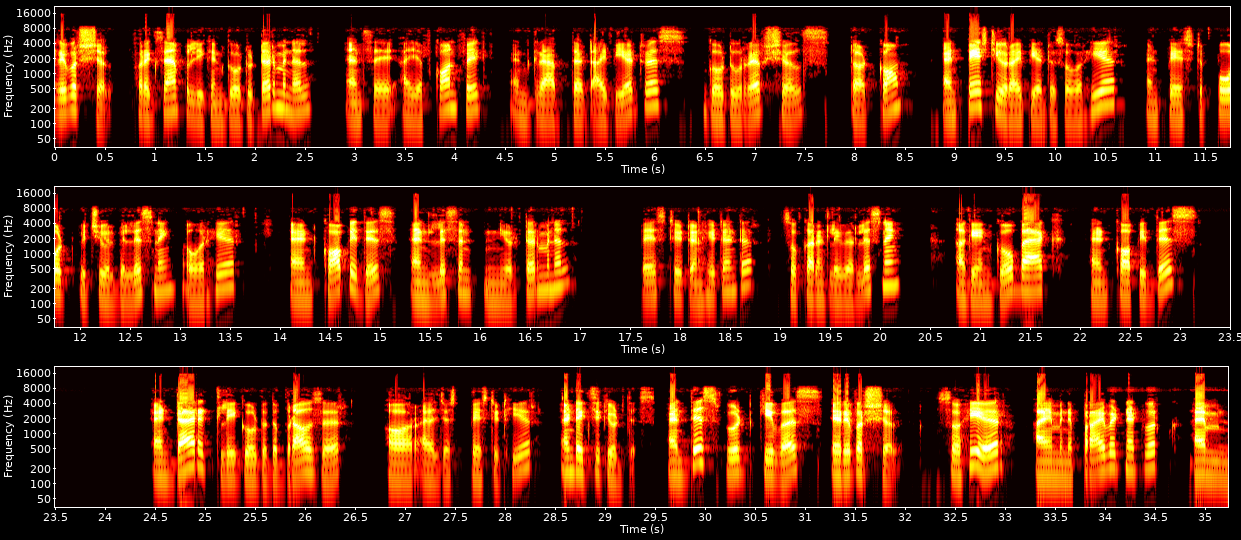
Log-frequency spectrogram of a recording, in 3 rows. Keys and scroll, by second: 0.7 alt+Tab, 3.5-4.5 typing, 6.3 ctrl+shift+c, 10.2 ctrl+v, 18.2 Return, 24.3 ctrl+c, 28.3 ctrl+v.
